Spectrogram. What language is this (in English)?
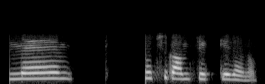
Punjabi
